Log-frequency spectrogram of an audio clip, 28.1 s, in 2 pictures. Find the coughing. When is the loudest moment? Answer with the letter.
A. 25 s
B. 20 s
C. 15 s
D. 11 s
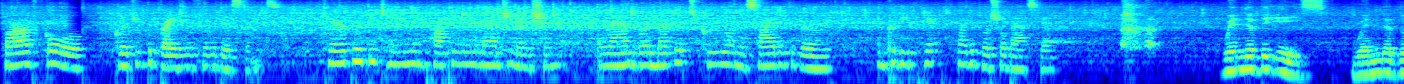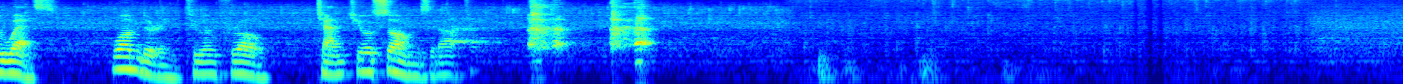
B.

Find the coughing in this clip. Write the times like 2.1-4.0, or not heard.
10.4-11.6, 18.5-20.6.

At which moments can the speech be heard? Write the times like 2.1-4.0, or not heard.
0.0-10.7, 12.2-18.8.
